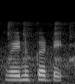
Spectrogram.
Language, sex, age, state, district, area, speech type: Telugu, female, 18-30, Andhra Pradesh, Visakhapatnam, urban, read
